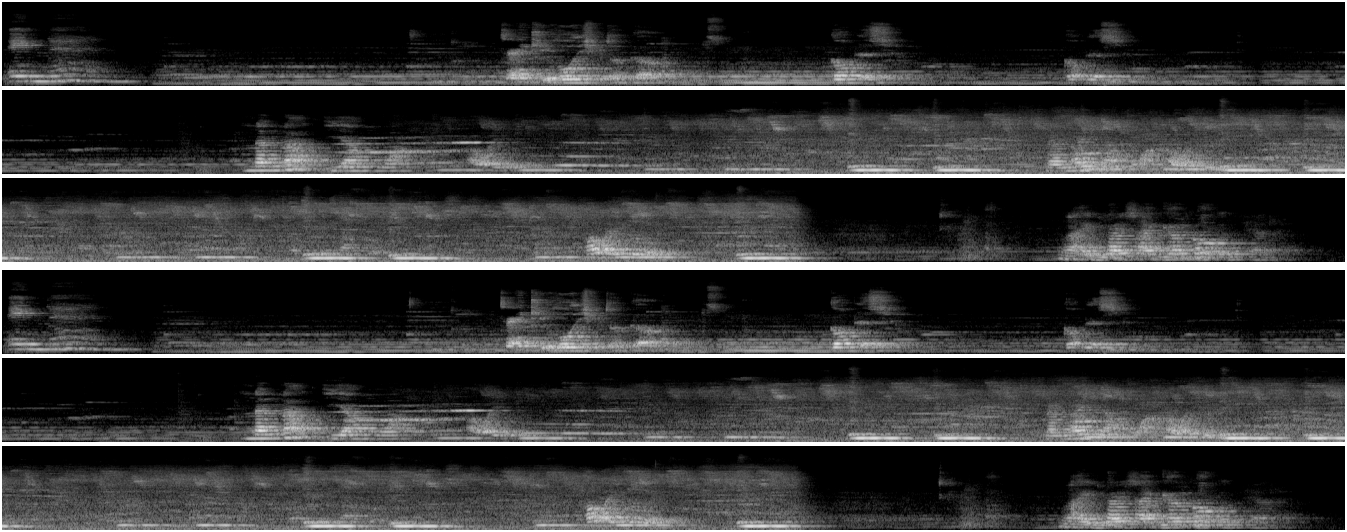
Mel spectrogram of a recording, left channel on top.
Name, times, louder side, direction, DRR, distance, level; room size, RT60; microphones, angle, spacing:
voice 1, 0.0-1.2 4.2-4.8 7.0-7.4 11.0-11.9, left 1 dB, 15° right, -9 dB, 1.3 m, -29 dB
voice 2, 5.0-6.5 7.3-7.9 8.3-8.8 10.6-11.0 15.8-17.4 18.1-18.6 23.9-25.6 32.7-33.4 37.6-38.9, equal, 90° right, -3 dB, 0.9 m, -19 dB
sound 1, 15.2-16.1 16.4-18.2 18.5-21.0 22.1-22.2 23.1-23.7 24.0-24.4, right 1 dB, 35° right, 0.6 m, -30 dB
sound 2, 17.7-18.2 18.6-19.1 19.6-34.8, right 1 dB, 25° left, 0.6 m, -19 dB
voice 3, 29.6-30.7 31.4-31.5 32.5-32.7 33.8-34.5 35.0-37.0 37.3-39.7, right 1 dB, 75° left, -2 dB, 0.9 m, -30 dB
3.1 x 2.2 x 3.0 m, 1.1 s
head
